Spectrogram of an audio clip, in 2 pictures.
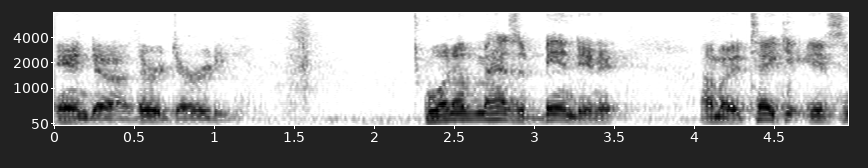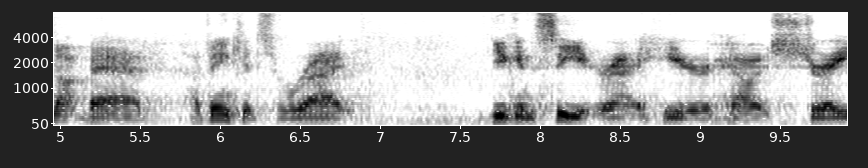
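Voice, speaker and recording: Lively intonation from a man, delivered at a moderate pace. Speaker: car hobbyist vlogger. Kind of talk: casual vlog talk. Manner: loud, yelling.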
